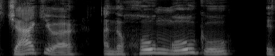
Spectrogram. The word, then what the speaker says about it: Jaguar: Well, it seems to have failed at its first purpose, Ariel, by the mere fact that you pronounced it Jaguar, because it's Jaguar, and the whole logo is designed around the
